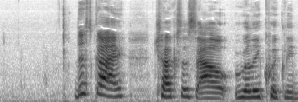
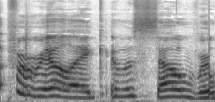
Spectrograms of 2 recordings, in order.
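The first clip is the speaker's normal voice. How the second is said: laughing; 4 semitones higher, slower than usual. Real, not acted. Laughing over rude treatment.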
